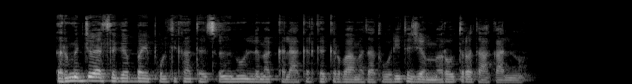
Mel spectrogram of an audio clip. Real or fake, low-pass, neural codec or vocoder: real; 10.8 kHz; none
